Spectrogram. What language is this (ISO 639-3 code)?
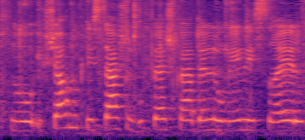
heb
